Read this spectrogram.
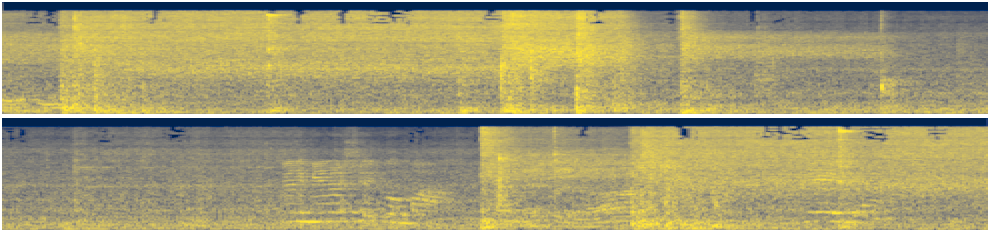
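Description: A filling machine hisses and clatters steadily.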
